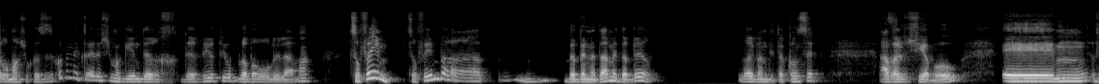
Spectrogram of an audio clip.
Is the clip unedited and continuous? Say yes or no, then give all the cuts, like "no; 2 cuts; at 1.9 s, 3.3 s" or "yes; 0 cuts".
yes; 0 cuts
